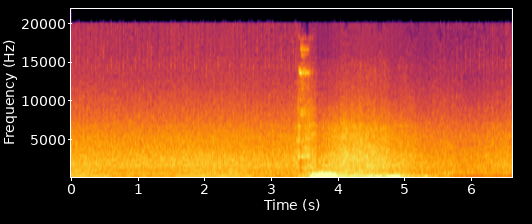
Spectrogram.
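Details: G35 drift car with a newly installed low-mileage engine and Godspeed exhaust, on first start-up. A steady, even hum, one quick rev blip, then it settles back to a smooth idle; no leaks or issues noticed. Normal running.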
